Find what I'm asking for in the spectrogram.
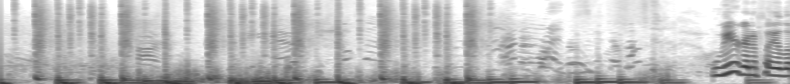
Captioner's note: chatter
